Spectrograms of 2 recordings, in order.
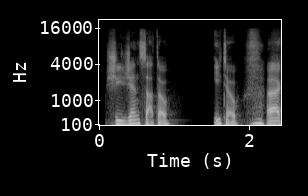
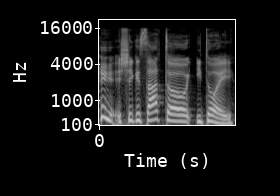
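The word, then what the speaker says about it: Shigesato Itoi: passed away in 2015 a similar interview with shi-gen Sato Ito I creator of earthbound in fact what totally it's okay no say it right Shiki Sato eat I thank you the creator of earthbound and founder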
